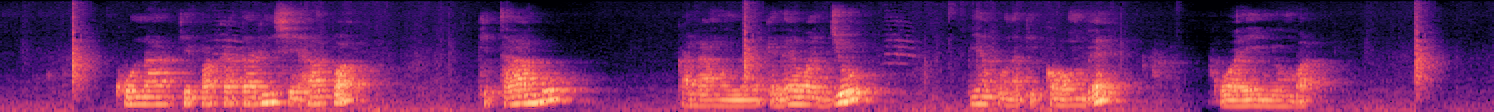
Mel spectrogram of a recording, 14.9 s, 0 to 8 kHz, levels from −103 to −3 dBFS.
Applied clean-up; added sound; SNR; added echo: none; Meow / Clapping; 20 dB; reverberation time 0.7 s.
